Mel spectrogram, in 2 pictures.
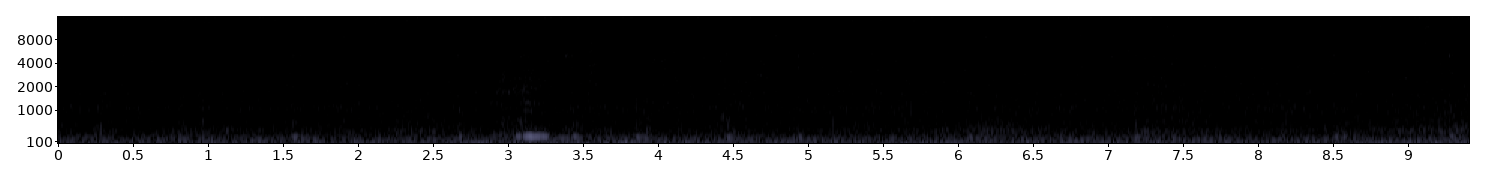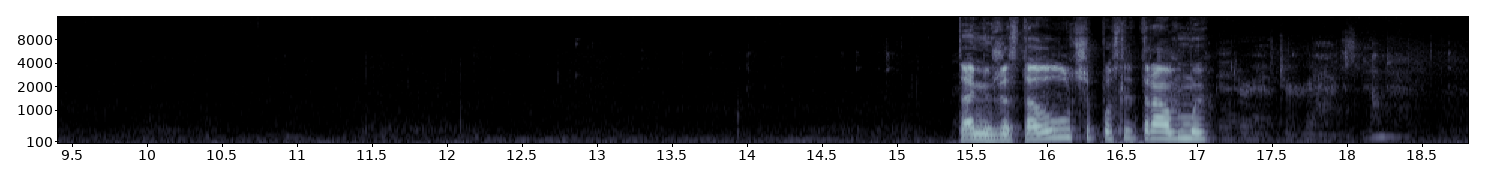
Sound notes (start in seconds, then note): none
